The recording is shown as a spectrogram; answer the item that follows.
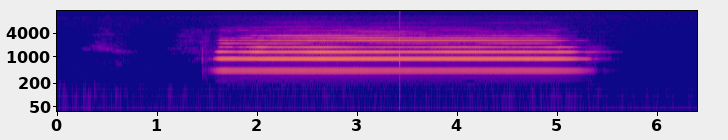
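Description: An oboe playing one steady, sustained note that starts about a second and a half in and is held for about four seconds before it stops.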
